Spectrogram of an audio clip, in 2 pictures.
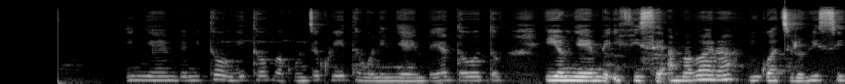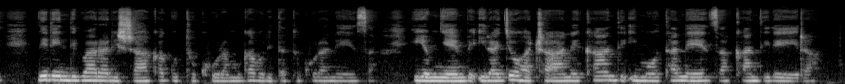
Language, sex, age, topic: Rundi, female, 25-35, agriculture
